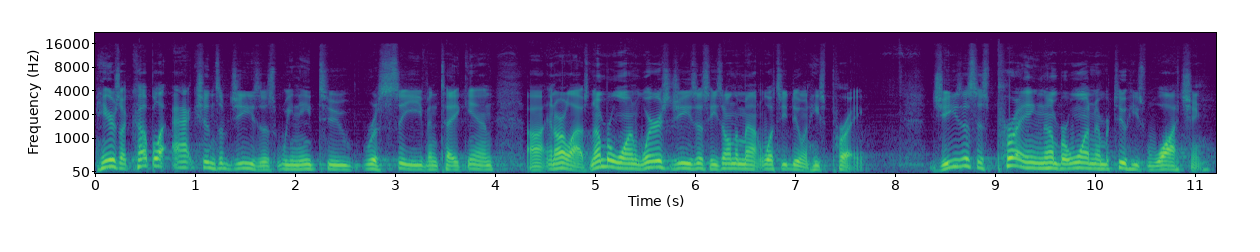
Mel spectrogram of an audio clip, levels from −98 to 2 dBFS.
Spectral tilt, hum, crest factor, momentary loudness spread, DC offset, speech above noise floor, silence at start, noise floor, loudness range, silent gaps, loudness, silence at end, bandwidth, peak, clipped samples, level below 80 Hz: -9 dB/octave; none; 16 dB; 7 LU; under 0.1%; 30 dB; 0 s; -53 dBFS; 3 LU; none; -24 LUFS; 0.05 s; 9.8 kHz; -6 dBFS; under 0.1%; -60 dBFS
